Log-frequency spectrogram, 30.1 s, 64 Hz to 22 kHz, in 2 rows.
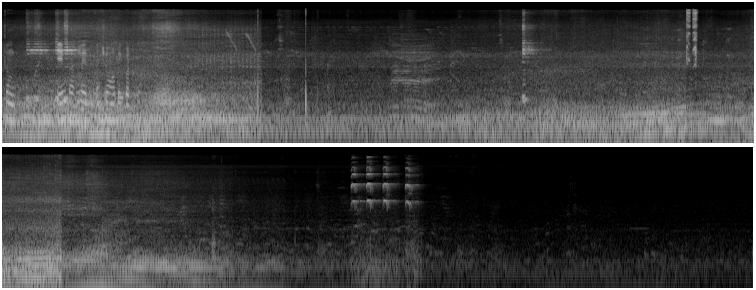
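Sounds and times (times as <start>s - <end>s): vehicle engine low rumble: 1.5s - 14.9s
cow mooing: 7.6s - 8.8s.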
